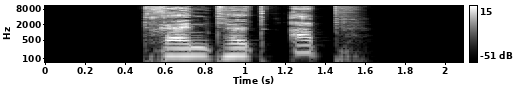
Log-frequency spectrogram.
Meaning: inflection of abtrennen: 1. second-person plural preterite 2. second-person plural subjunctive II
- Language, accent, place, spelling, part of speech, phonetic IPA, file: German, Germany, Berlin, trenntet ab, verb, [ˌtʁɛntət ˈap], De-trenntet ab.ogg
